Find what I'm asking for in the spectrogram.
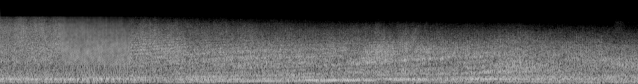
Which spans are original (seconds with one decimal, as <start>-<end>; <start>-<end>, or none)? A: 0.0-0.6; 1.3-6.4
